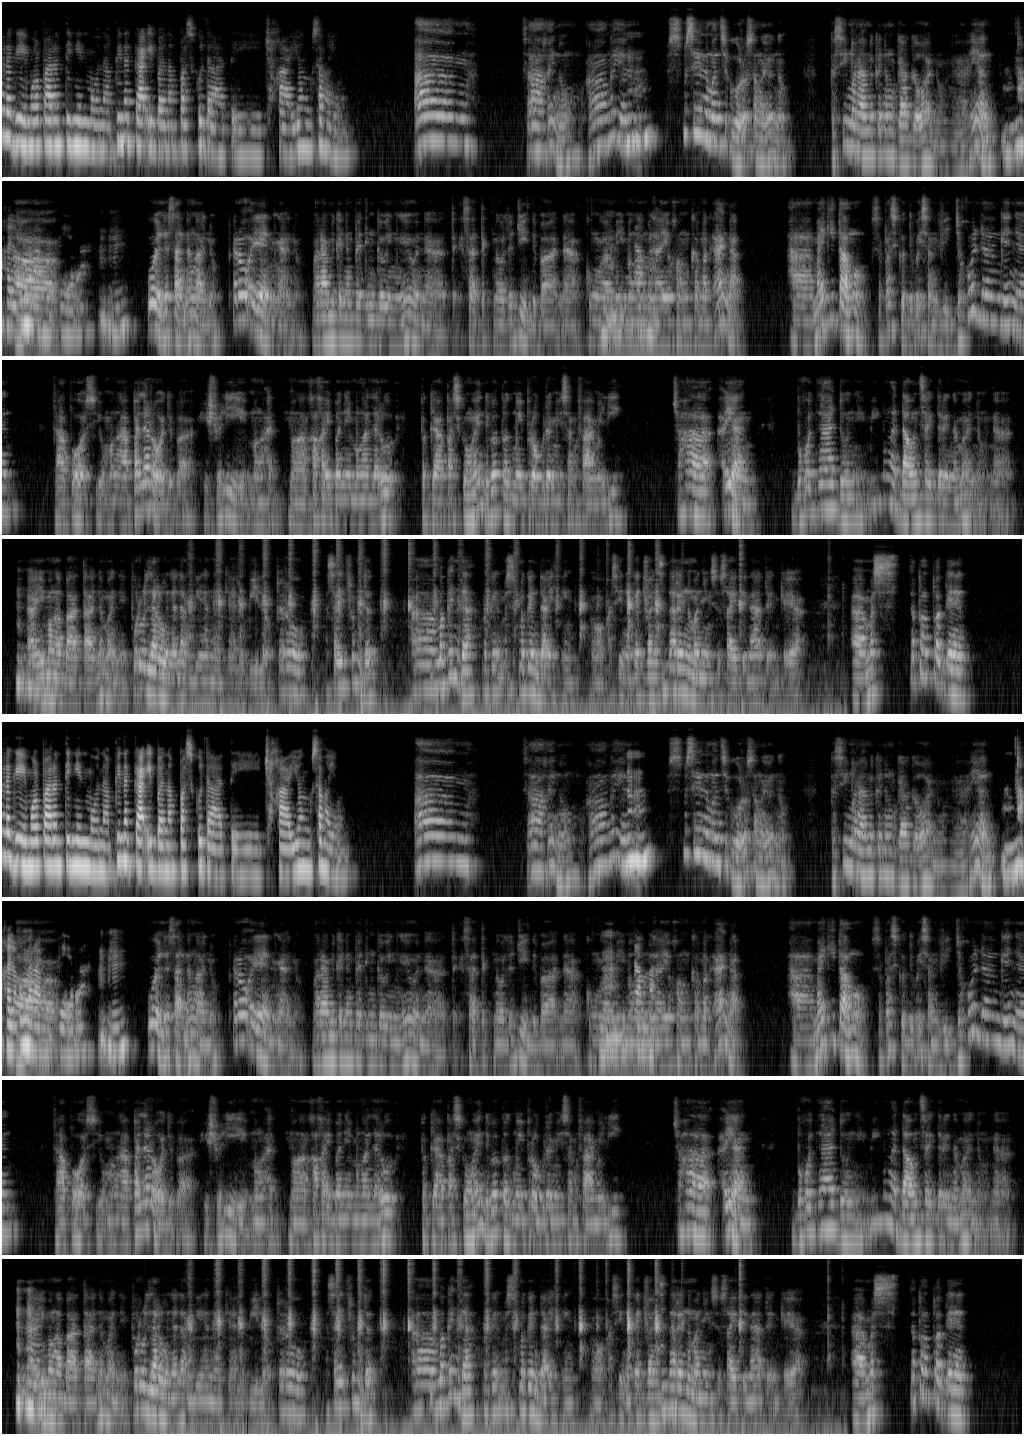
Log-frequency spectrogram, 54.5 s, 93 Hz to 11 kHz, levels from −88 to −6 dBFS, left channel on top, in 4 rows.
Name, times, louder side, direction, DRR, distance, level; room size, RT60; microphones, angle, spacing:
voice 1, 0.0-4.6 8.3-8.6 13.4-15.3 21.6-22.4 41.1-41.6 49.7-49.9, right 5 dB, 85° right, 0.4 m, -31 dB
voice 2, 5.5-6.3 6.9-8.5 8.9-10.5 11.1-13.2 13.8-14.4 15.6-23.4 24.1-27.4 27.9-32.6 32.8-35.5 36.2-37.3 37.8-40.7 41.2-44.9 45.2-45.8 46.3-51.6 51.8-53.7, left 2 dB, 25° left, 0.6 m, -37 dB
sound 1, 42.6-52.1, right 3 dB, 60° right, 1.0 m, -40 dB
2.3 x 2.1 x 2.4 m
head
